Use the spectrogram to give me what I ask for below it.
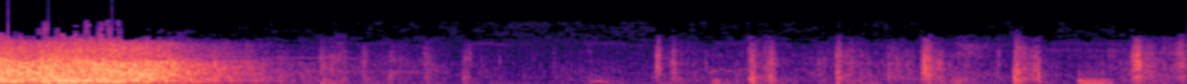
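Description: A single loud gunshot during a Western showdown: a sharp blast that decays over about a second, followed by a sparse run of soft clicks and light thuds.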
